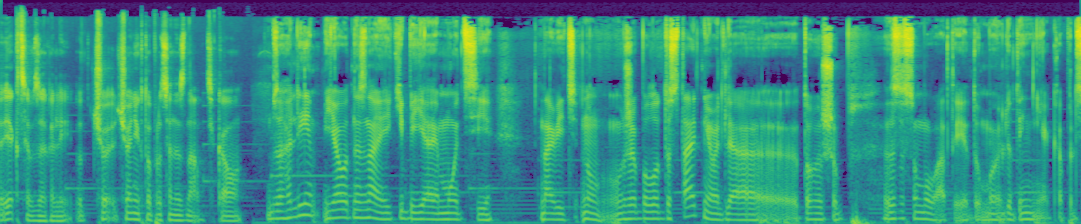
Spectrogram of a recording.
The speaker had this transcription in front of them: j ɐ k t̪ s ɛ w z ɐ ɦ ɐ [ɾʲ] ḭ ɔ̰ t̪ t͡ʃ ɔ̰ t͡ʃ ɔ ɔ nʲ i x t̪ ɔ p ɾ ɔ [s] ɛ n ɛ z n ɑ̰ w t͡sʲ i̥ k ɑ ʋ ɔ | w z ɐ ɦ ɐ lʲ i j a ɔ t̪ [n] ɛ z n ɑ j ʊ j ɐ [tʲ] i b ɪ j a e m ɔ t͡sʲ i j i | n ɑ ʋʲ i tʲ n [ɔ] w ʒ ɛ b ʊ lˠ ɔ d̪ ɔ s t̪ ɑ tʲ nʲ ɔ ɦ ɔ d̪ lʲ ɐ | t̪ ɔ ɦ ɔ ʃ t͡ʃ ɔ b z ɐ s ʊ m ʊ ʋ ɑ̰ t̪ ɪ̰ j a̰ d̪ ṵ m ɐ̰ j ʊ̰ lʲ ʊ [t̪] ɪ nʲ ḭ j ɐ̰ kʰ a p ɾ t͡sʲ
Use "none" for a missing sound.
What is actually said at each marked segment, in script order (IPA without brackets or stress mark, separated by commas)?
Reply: lʲ, s, n, kʲ, u, d̪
